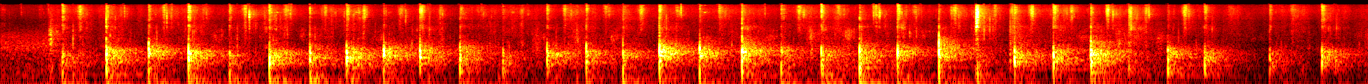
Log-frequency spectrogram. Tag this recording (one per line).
fast
huge
room
steps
